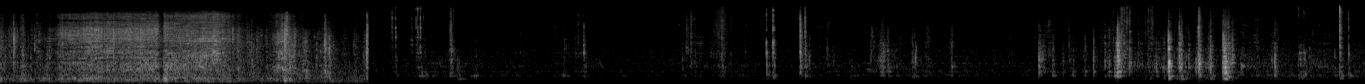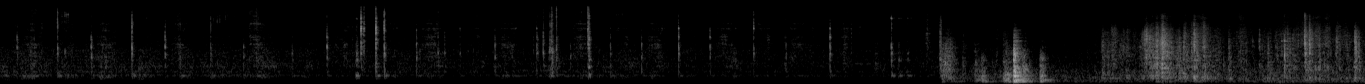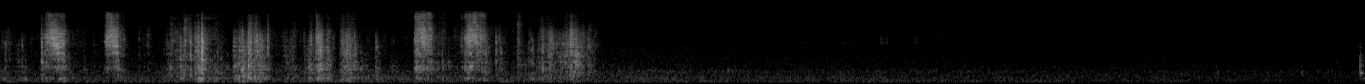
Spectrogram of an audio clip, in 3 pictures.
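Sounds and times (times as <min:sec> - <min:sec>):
knife sharpening scraping strokes: 0:13.8 - 0:22.2.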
